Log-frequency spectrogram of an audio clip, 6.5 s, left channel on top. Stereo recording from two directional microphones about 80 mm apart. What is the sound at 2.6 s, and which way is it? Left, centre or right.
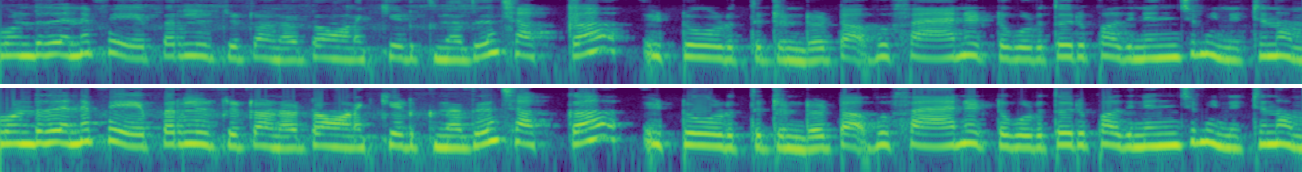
A woman's voice, right.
